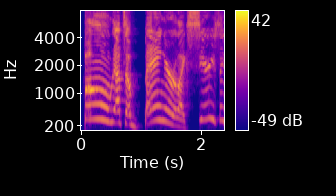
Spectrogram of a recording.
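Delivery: high, thrilled squeal of delight; excited. Retold or imitated. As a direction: gush like a kid opening a great pack. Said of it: "I'm like".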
